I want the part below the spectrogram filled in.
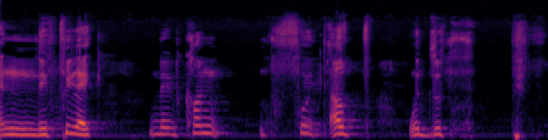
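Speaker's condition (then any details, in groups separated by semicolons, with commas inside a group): Spastic cerebral palsy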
